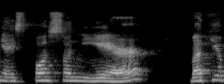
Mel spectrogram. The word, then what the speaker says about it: poissonnier: Ang spell niya, ang ano niya, sa spelling niya is poissonnier, but you pronounce it poissonnier.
